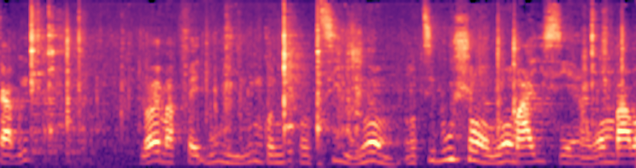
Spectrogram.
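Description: A metal spoon stirring and scraping chunks of goat meat in a large aluminium pot, with a few sharp scrapes against the pot. From about a second and a half in, a woman's voice is heard over the stirring, louder than it.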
